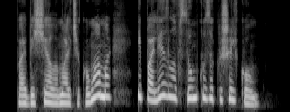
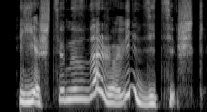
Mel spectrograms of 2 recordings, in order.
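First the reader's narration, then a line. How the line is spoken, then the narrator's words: Nasty giggling. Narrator (Russian): Противно хихикнули сестры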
